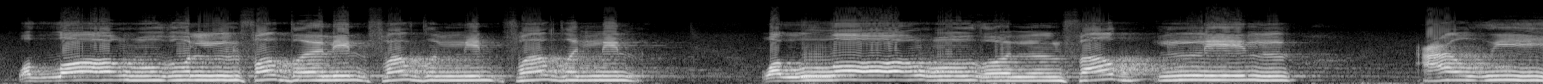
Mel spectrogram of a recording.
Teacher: Dhad sukun, bukan huruf qalqalah, sehingga enggak ada alasan kita buat memantulkan bacaan dhad yang sukun yang mati.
